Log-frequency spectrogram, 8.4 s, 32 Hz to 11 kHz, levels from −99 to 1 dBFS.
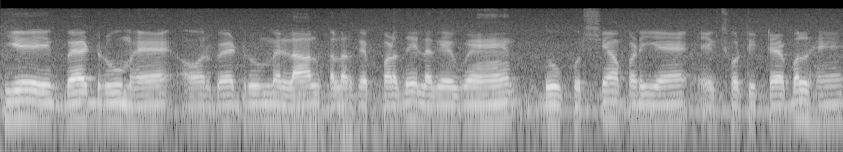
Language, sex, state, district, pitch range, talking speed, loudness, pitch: Hindi, male, Rajasthan, Jaisalmer, 95-105 Hz, 155 wpm, -18 LUFS, 100 Hz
